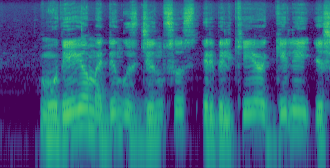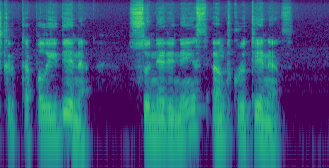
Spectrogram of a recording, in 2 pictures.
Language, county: Lithuanian, Kaunas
